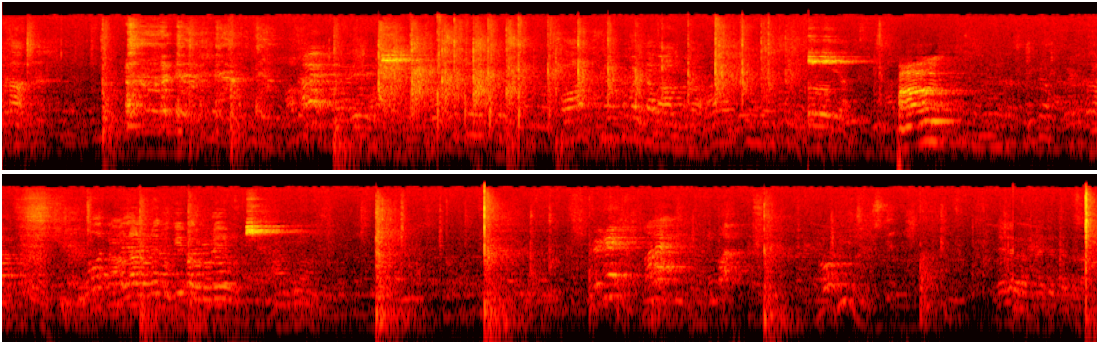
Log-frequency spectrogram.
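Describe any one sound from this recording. A volleyball thumps as players hit it.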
